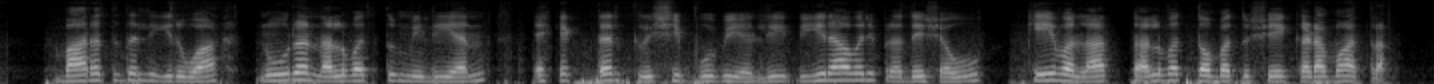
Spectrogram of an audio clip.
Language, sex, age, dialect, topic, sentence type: Kannada, female, 25-30, Coastal/Dakshin, agriculture, statement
